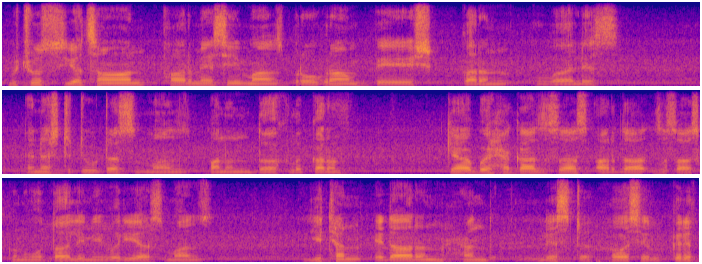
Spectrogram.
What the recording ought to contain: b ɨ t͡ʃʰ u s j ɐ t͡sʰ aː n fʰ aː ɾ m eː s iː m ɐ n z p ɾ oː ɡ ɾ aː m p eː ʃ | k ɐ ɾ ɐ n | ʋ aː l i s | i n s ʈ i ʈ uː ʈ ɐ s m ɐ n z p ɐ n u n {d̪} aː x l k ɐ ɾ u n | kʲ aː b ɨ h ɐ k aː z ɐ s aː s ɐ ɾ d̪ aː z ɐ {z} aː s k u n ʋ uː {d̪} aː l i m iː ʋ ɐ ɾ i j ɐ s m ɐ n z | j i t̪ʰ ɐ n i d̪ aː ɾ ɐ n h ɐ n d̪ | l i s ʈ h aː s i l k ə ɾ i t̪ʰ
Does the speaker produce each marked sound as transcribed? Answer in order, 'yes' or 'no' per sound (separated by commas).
yes, no, no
